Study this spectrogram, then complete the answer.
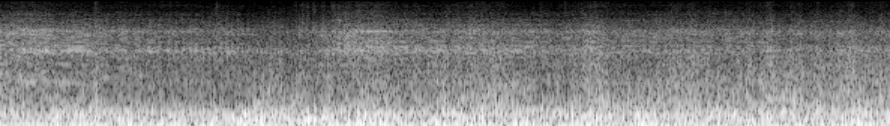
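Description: A dirt bike engine roars steadily up close.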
